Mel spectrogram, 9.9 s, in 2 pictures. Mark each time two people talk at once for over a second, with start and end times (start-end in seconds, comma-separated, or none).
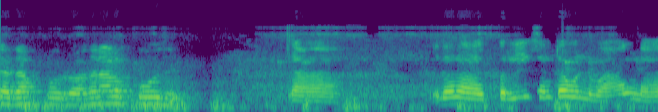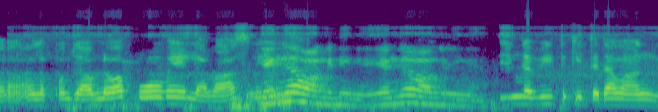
none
